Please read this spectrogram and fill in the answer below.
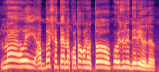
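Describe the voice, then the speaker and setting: A man's voice: very high-pitched, animated, fast talker, fairly bright tone, dry recording. A man voicing an impatient, whiny young son desperate to marry, in comic cartoon dialogue with a Bogura accent from northern Bangladesh. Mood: polite. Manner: whiny, pleading, exaggerated.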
